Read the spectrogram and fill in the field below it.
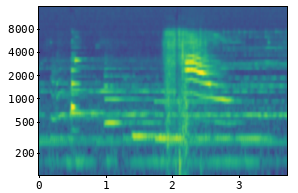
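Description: A cat in the video game Genshin Impact lets out a single soft meow, rising then falling, over quiet background music.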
